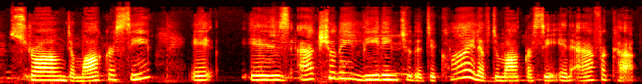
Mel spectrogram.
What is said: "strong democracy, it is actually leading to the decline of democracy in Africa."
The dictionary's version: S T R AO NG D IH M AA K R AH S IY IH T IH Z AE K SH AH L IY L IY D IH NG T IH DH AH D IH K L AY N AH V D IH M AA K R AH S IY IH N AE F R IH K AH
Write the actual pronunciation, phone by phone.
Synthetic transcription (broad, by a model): S T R AO NG D IH M AA K R AH S IY IH T IH Z AE K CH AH L IY L IY D IH NG T IH DH AH D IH K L AY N AH V D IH M AA K R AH S IY IH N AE F R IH K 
